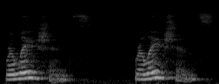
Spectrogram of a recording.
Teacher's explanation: And relations, we stress the second syllable, relations, relations.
